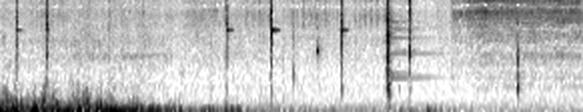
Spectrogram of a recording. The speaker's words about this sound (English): oh, look, this is a landmine. I put this key in. That scared the shit out of me, that video.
